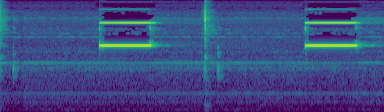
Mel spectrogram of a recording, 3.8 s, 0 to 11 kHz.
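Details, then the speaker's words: Tronic Alfa 800 studio monoblock flash after repair of power drop fault: sharp snap, then a steady ready beep within about two seconds, repeating; firing and recycling normally. "kita coba tembak nggak nyampe 3 detik ya 2 detik ya kita coba hitung ya 1 2A 1 2 detik dia udah Udah ready seperti itu ya"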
